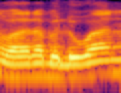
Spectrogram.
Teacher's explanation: Nunnya tahan, wala nabluwan, terus mimnya pun tahan ya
